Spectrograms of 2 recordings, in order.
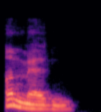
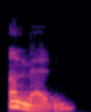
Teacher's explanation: Agora, uma dica bem interessante aqui de pronúncia, que é o seguinte. Quando você tem os verbos separáveis, e aí o verbo está ali no infinitivo, a sílaba tônica, ou seja, onde você vai dar ênfase, fica em cima do prefixo.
